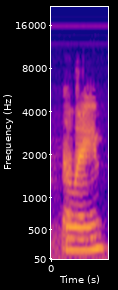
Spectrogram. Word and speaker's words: Ghislaine: Ghislaine. How is it? It's either Ghislaine or Galane. – Galane. – Yeah, there's an Maxwell. S in there.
